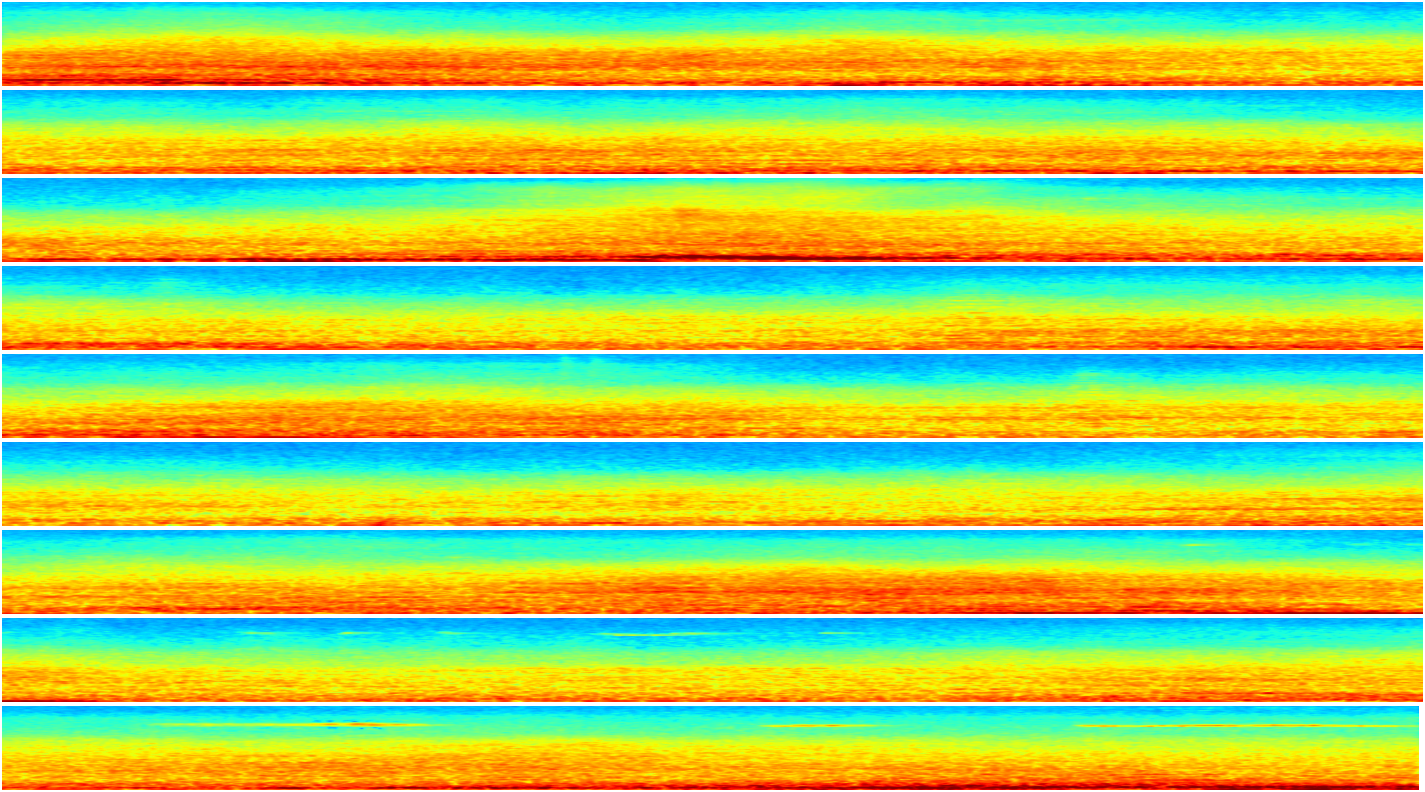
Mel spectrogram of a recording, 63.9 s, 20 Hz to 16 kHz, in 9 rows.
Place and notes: Al Quoz - Dubai - United Arab Emirates - Air Conditioned Bus Stop
Late afternoon traffic recorded inside an air-conditioned bus shelter.
Recorded using a Zoom H4
"Tracing The Chora" was a sound walk around the industrial zone of mid-Dubai.
Tracing The Chora
16 January 2016, 18:03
